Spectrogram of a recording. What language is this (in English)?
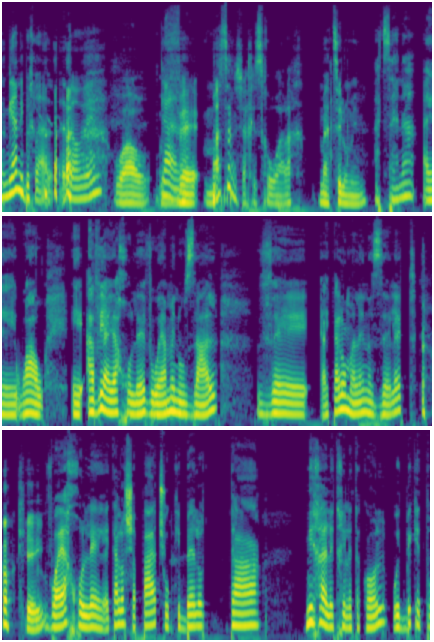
Hebrew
